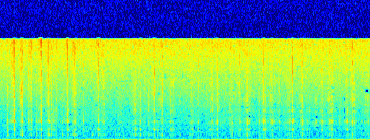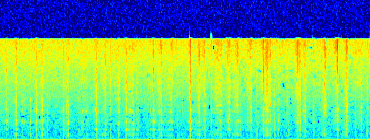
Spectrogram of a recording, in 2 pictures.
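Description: A small round yellow metal candy tin is held close and tapped rapidly on its lid with the fingertips. The result is a steady patter of soft, low thuds with faint bright clicks on top, each tap dying away almost at once.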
